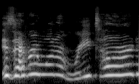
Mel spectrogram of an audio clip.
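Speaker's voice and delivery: high, disbelieving outburst; high incredulous rant. Retold or imitated. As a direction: act stunned by everyone. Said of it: "I'm like".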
